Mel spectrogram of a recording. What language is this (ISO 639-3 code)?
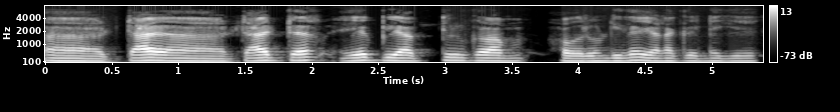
tam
